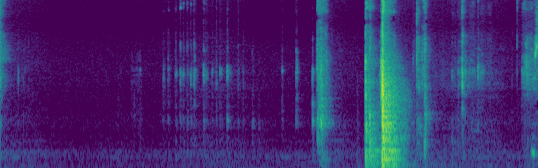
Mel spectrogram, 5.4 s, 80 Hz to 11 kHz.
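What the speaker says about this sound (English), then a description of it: "I want to cut along each one of these little 8 lines that I made" Scissors snip along drawn lines while making jellyfish-style friendship bracelets: after near silence, a few quiet, crisp snips and clicks come in a short irregular cluster, close by.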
